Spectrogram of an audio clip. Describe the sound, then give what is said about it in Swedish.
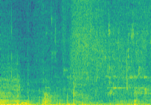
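Wine, a DOCG wine, trickles and splashes quietly into a glass, with a few soft drips and small clinks over about two seconds, faint, with no one talking. “Så nu häller jag upp lite.”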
